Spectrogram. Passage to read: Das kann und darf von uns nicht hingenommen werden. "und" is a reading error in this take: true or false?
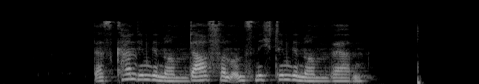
true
